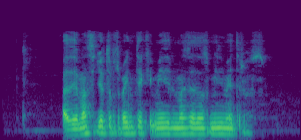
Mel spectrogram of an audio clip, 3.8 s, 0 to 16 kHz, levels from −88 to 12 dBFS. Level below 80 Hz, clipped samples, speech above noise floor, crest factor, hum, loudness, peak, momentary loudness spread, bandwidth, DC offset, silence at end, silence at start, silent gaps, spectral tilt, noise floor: -58 dBFS; under 0.1%; 38 dB; 16 dB; none; -19 LUFS; -4 dBFS; 8 LU; 7.2 kHz; under 0.1%; 0.55 s; 0.8 s; none; -8 dB/octave; -56 dBFS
